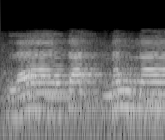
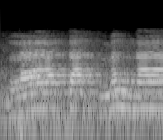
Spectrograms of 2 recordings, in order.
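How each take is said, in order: Both takes have the same delivery.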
